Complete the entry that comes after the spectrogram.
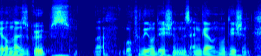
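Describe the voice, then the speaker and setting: The voice belongs to a man with an Australian accent. It sits very deep and low. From Wagga Wagga, Australia. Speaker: actor, filmmaker and parliamentary media technician. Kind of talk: casual interview chat. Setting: studio.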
